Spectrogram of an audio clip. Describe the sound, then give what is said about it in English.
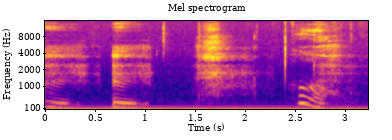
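Heavy breaths rush into the microphone, mixed with a few short voiced sighs or groans, all over a steady low electrical hum. “Of heavy motherfucking breathing on this damn episode.”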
